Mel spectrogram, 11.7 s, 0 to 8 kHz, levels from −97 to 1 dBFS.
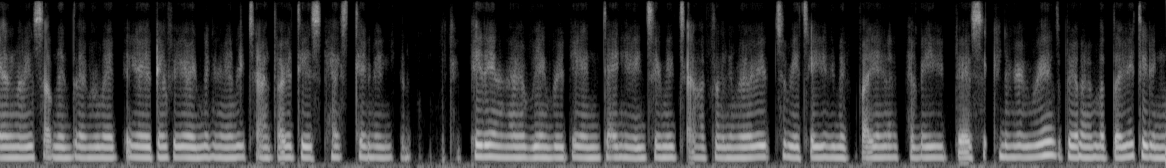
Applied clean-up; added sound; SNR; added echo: neural diffusion model UNIVERSE++.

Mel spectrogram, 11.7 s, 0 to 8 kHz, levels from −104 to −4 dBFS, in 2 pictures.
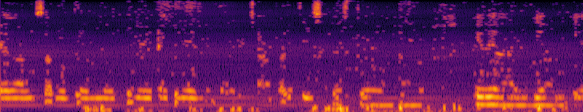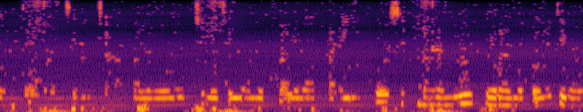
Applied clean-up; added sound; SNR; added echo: classical method spectral subtraction.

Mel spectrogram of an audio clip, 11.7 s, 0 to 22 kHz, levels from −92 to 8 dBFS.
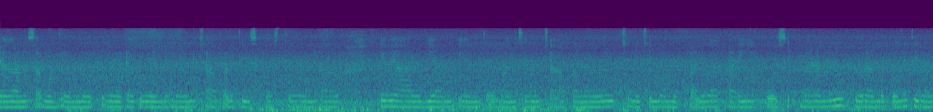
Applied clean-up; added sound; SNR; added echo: none; none; none; none.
